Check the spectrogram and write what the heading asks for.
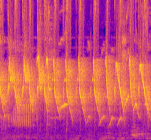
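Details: Canary lure song from a two-bird pairing: a brisk run of bright notes sliding steeply downward, about three or four each second, with a few lower curling notes near the end.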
